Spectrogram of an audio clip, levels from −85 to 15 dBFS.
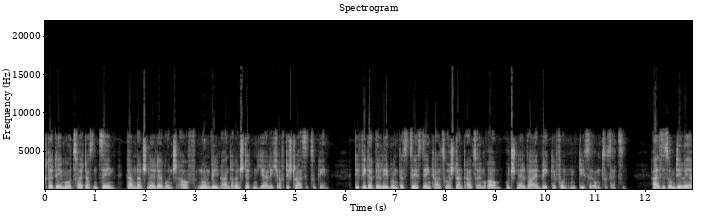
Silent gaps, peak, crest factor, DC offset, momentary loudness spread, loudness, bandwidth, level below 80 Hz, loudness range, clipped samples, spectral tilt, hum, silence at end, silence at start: none; 0 dBFS; 16 dB; under 0.1%; 8 LU; -16 LUFS; 13.5 kHz; -52 dBFS; 3 LU; under 0.1%; -4.5 dB/octave; none; 0 s; 0 s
